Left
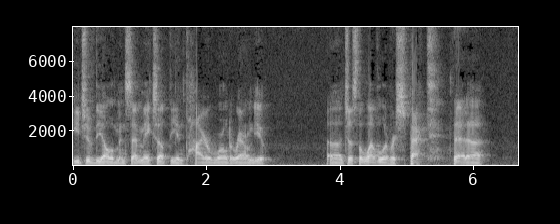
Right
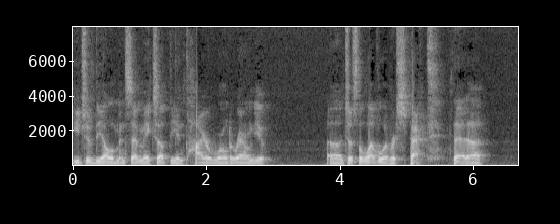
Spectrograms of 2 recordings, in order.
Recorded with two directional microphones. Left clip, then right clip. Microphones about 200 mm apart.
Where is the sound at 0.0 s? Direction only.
10° left (ahead or behind).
